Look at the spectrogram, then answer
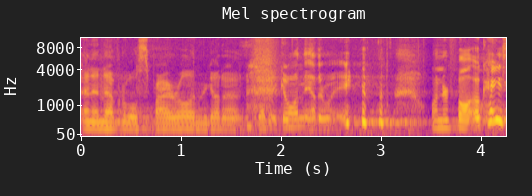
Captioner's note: chuckling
